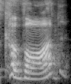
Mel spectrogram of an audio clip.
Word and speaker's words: Kavan: So my name is Kavan. It's pronounced like Yvonne, but with a K in front, and the E at the end is silent. So Kavan. And if you mispronounce it, that's okay.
